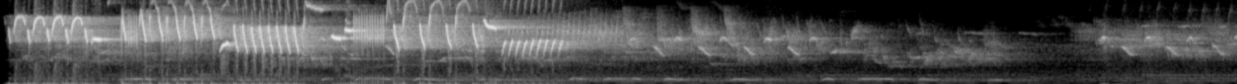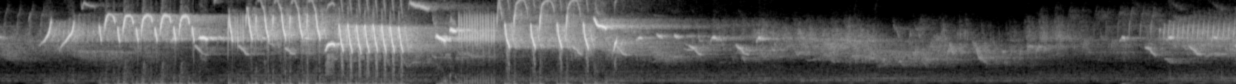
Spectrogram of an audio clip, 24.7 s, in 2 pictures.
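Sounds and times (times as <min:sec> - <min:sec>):
Eurasian wren shrill trilling song: 0:00.0 - 0:09.3, 0:11.0 - 0:20.2.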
